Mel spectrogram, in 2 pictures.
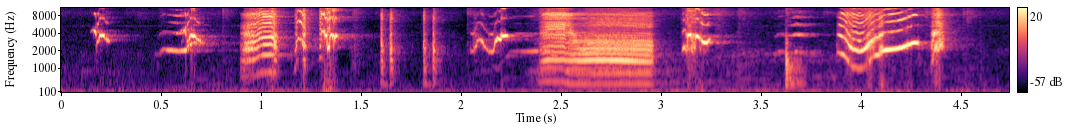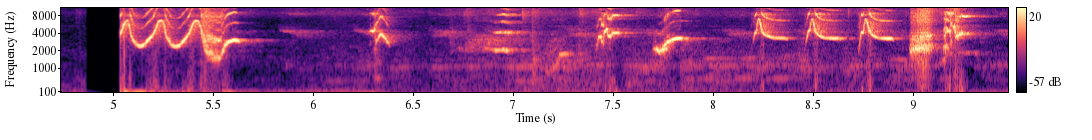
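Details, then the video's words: Vigorous starling song meant to train and lure caged starlings: squeaky whistles, a grating rasp, swooping bent notes and a scatter of sharp chirps and clicks. "OCEHAN JALAK GACOR"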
